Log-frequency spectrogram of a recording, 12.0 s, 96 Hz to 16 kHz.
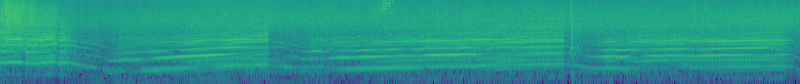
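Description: A Nissan 370Z with an automatic transmission revs loudly in Forza Horizon 3, its engine note climbing through repeated rising sweeps and dropping back at each shift, steady and close with no talk.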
